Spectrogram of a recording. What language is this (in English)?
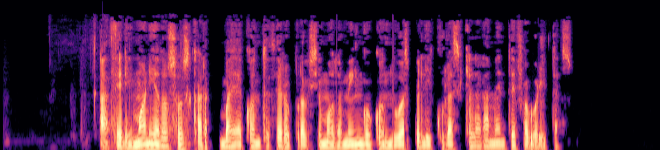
Galician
